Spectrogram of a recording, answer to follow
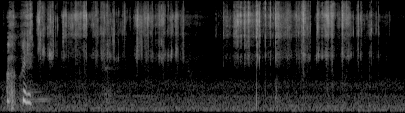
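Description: Dry fallen leaves crunching and crinkling in irregular bursts of crackle, with a short lull about four seconds in.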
